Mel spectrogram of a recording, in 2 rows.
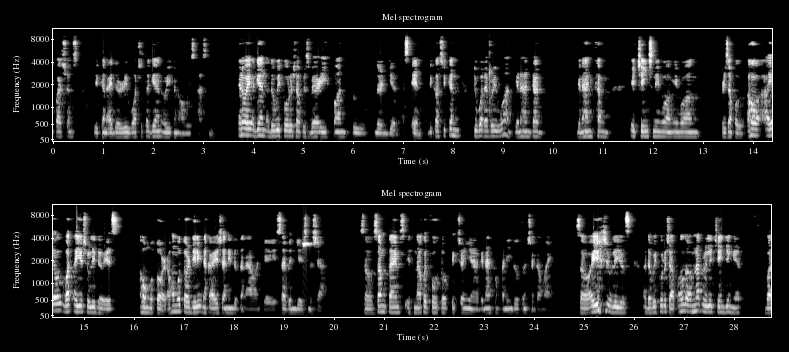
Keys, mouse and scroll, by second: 28.3 shift+click.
